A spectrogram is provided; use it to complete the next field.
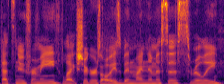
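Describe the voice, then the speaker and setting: In a West Texas accent, a woman speaks at a fairly low pitch. Her intonation is monotone and flat. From Texas Panhandle, Borger. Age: 40s. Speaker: bariatric surgery patient and social worker. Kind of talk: interview.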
